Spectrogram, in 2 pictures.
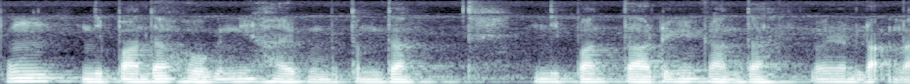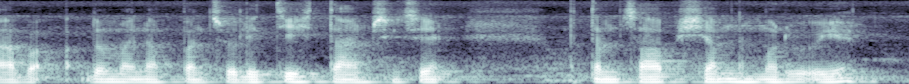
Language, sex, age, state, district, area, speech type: Manipuri, male, 18-30, Manipur, Chandel, rural, spontaneous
